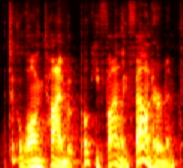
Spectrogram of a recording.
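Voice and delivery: ordinary delivery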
